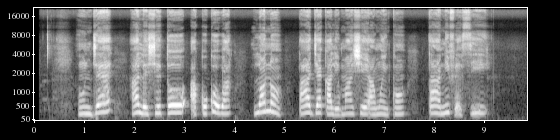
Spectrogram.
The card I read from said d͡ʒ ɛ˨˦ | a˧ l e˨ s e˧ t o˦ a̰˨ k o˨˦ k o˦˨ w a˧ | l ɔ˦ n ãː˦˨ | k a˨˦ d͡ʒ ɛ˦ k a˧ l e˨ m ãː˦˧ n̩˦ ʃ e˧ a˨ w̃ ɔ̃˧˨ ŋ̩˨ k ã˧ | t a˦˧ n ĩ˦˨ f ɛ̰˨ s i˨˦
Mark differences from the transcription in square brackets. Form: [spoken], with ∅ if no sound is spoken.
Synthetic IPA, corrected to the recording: d͡ʒ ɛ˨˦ | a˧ l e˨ [ʃ] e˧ t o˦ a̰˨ k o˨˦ k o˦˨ w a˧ | l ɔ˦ n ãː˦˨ | [t] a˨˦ d͡ʒ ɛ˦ k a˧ l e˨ m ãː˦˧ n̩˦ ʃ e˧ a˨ w̃ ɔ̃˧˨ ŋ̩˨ k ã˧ | t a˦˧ n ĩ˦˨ f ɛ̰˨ s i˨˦

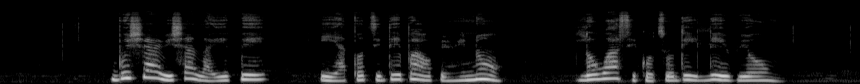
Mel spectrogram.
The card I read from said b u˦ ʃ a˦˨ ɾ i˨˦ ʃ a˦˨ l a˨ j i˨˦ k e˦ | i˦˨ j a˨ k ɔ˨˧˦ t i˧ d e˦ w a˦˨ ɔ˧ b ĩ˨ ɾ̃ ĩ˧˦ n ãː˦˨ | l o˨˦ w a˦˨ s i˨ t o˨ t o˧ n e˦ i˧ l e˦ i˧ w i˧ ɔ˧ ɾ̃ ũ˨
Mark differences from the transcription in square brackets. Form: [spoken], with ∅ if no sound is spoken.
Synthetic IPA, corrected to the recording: b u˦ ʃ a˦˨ ɾ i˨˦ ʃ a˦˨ l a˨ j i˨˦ [k͡p] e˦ | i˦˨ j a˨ [t] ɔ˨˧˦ t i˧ d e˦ [b] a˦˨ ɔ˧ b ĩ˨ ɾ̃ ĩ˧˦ n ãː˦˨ | l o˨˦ w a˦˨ s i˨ [k] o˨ t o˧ [d] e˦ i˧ l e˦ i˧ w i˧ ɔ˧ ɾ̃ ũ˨

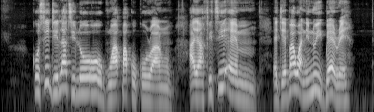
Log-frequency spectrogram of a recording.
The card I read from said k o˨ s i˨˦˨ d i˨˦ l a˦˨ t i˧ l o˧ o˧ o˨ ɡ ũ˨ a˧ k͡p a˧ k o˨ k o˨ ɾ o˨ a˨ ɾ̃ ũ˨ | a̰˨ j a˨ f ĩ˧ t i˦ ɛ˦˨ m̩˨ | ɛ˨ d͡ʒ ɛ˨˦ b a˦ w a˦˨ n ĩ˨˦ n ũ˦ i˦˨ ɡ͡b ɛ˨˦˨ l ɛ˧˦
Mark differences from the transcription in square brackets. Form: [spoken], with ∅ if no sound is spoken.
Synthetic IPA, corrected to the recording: k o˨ s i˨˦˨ d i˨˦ l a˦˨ t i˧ l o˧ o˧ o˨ ɡ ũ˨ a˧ k͡p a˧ k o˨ k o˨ ɾ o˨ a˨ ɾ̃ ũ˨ | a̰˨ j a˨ f [i˧] t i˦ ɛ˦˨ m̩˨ | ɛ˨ d͡ʒ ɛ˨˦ b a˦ w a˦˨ n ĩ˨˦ n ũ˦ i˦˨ ɡ͡b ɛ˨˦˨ [ɾ] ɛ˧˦

